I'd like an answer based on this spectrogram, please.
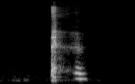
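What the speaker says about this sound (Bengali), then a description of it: "আমার প্রচন্ড কাশি হচ্ছে" A single sharp, close cough in two quick bursts breaks an otherwise silent moment, from a person with a severe cough.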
